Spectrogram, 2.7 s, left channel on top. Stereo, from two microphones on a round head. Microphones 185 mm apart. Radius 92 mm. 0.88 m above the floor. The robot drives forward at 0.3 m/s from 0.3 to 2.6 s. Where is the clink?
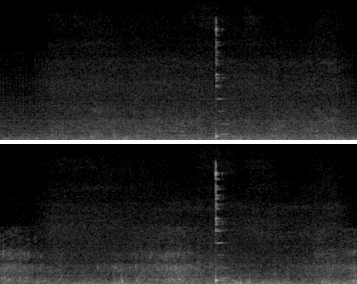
35° right (ahead or behind), 1.2 m.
